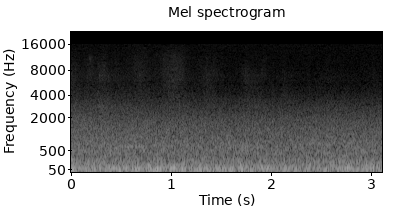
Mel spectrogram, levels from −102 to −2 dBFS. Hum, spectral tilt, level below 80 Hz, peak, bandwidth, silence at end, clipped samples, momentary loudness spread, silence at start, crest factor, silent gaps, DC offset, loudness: none; -7 dB/octave; -50 dBFS; -34 dBFS; 16 kHz; 0 s; under 0.1%; 2 LU; 0 s; 12 dB; none; under 0.1%; -49 LUFS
